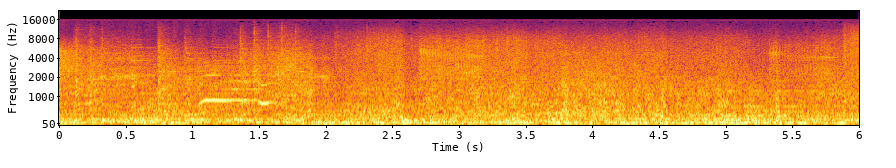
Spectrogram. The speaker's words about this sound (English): Plane forced to ditch in the Sea of Cortez has left four men fighting for their lives. As wave after wave rolls over them, they struggle for air.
